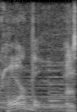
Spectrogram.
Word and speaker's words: Hormel: introduced by Hormel, or Hormel, as the locals say.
